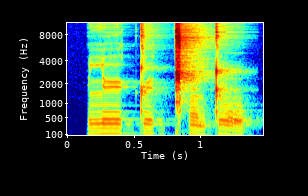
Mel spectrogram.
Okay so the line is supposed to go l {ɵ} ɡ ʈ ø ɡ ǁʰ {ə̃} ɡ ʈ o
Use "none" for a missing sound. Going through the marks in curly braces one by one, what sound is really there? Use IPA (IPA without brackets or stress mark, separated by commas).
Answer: ø, ə̃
